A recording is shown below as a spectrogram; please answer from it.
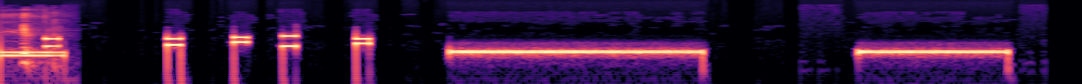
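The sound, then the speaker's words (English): A telephone number being dialed: a brief tone, then five quick keypad beeps of varying pitch, followed by two long, steady ringing tones with a pause between them. “Let's dial this number and see what she has to say.”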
